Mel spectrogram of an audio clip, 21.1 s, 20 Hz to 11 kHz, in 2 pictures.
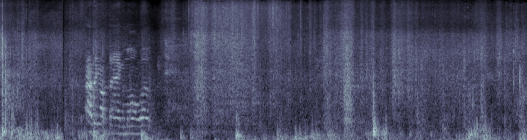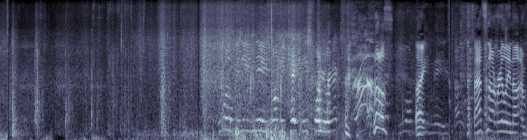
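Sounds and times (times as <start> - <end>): footsteps on gravel: 7.7 - 15.7.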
